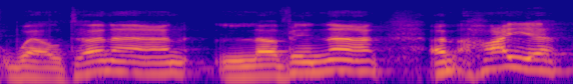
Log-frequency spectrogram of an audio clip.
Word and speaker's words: Hiya: Hiya, I think that's how you say it. Hiya, H-Y-A, hiya.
